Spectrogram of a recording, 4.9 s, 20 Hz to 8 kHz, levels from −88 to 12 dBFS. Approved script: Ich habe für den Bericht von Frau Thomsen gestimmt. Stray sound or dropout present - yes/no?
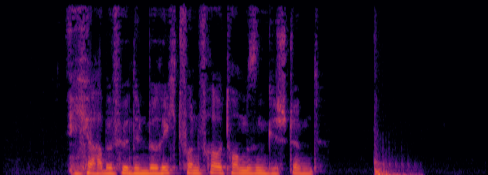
yes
